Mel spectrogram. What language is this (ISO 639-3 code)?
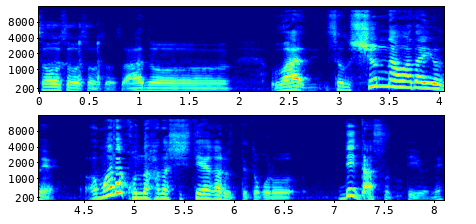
jpn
